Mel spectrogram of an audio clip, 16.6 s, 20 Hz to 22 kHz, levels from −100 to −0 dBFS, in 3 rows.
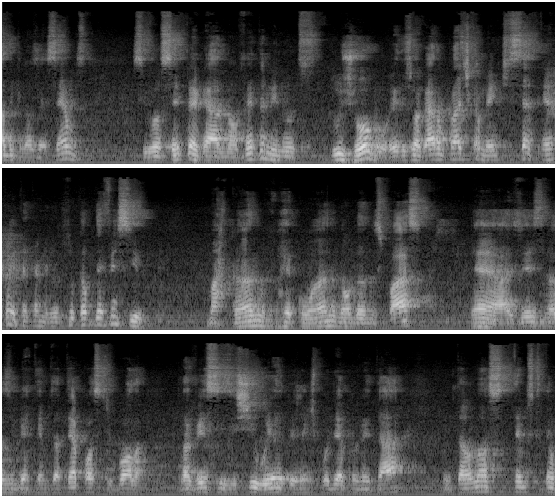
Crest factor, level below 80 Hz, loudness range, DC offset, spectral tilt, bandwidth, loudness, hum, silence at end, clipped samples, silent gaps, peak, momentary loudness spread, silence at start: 22 dB; -60 dBFS; 5 LU; under 0.1%; -4 dB/octave; 17 kHz; -30 LUFS; none; 0 s; under 0.1%; none; -8 dBFS; 10 LU; 0 s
